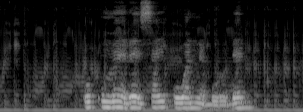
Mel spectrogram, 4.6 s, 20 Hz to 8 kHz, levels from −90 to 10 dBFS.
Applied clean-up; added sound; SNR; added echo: none; Musical instrument; 19 dB; reverberation time 0.3 s.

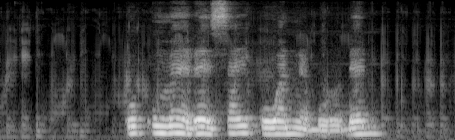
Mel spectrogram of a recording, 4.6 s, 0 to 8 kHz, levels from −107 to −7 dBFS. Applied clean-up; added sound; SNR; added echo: neural separator model SepFormer DNS4.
